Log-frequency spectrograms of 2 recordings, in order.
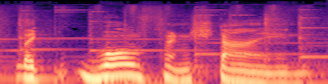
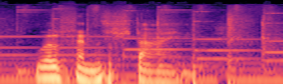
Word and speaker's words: Wolfenstein: I mean, Complex, it's from Bethesda in the same way that, you know, like Wolfenstein is from Bethesda.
